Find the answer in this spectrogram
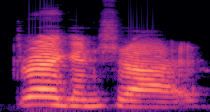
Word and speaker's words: Dragonshy: And that was Dragonshy. See you next episode, guys. Dragonshy rhymes with goodbye.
